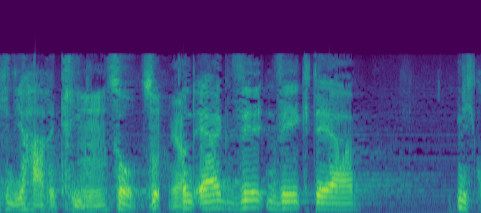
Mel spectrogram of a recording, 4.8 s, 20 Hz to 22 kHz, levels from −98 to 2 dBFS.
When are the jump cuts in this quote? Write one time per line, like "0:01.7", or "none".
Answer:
0:01.6

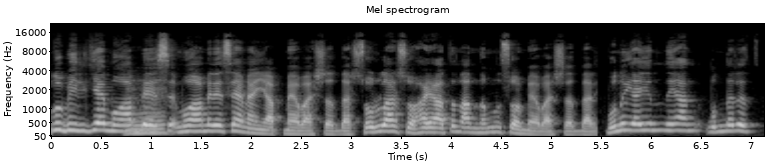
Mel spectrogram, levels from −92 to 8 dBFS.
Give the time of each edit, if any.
0:05.4

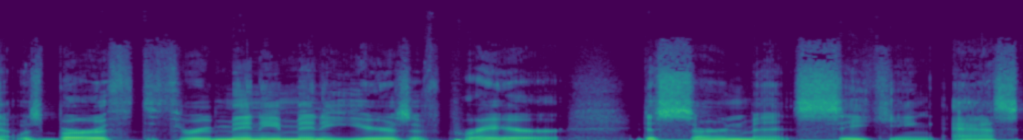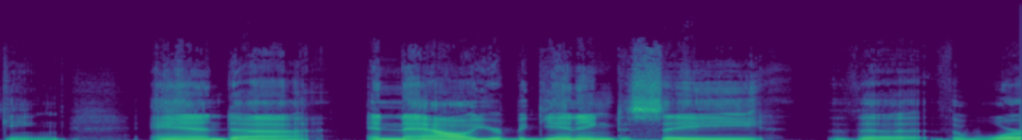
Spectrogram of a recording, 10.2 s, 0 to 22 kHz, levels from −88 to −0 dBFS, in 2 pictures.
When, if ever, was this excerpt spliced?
none

